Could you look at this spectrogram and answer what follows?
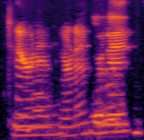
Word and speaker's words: Tiernan: say her name again turn in tiernan like tier list like i'm tearing a piece of paper you're in a piece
